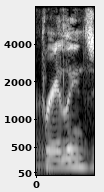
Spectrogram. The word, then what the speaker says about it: pralines: Pralines and cream? – Pralines and cream. – Really? – Yes. – Got them the first time.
